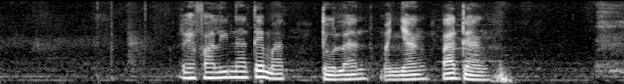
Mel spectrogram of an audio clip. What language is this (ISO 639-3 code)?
jav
